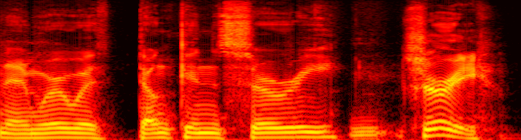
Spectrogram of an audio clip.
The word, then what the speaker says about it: Shury: Shury. Shury. Okay, it is spelled like S-U though, right? S-H. Yeah, oh, it is? Okay, yeah. for some reason okay, good, Yeah. good. It's like the microphones, sure.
